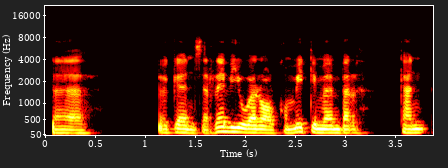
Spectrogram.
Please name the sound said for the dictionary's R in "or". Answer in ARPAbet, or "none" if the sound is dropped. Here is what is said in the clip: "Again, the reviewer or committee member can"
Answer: L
